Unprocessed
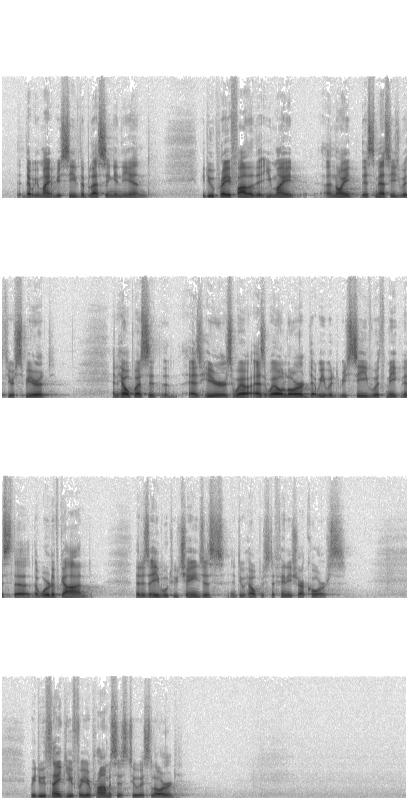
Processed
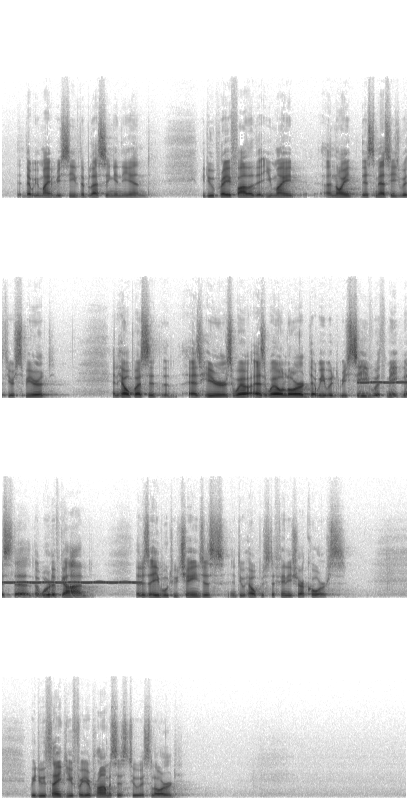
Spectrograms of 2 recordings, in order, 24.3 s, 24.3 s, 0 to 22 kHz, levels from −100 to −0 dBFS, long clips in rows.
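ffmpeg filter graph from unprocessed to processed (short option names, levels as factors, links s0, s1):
-filter_complex "[0:a]asettb=1/sr,asplit=3[s0][s1][s2];[s0]atrim=end=11.404[s3];[s1]atrim=start=11.4:end=14.25,asetpts=PTS-STARTPTS,afade=t=in:d=0.004:c=qsin,afade=t=out:st=2.846:d=0.004:c=qsin,aeval=exprs='val(0)+0.0355*sin(2*PI*1800*n/s)':c=same,flanger=delay=17:depth=4.9:speed=2.6[s4];[s2]atrim=start=14.246[s5];[s3][s4]acrossfade=d=0.004:c1=hsin:c2=qsin[s6];[s6][s5]acrossfade=d=0.004:c1=qsin:c2=hsin,acrossover=split=230 7300:gain=0.0631 1 0.126[s7][s8][s9];[s7][s8][s9]amix=inputs=3:normalize=0,dynaudnorm=f=280:g=31:m=3.76,volume=0.891"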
